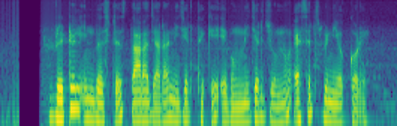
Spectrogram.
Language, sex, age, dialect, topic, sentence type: Bengali, male, 18-24, Standard Colloquial, banking, statement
